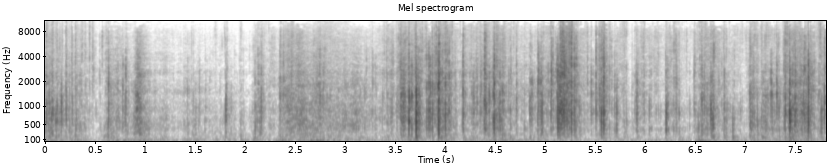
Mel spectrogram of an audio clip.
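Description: Dry soap shavings are pinched and crumbled between fingers, with pieces dropped back onto the pile. The result is a dense run of crisp, dry crinkling and crunching: quick clicks and crackles that are mostly mid and bright with almost no low end, getting louder and busier in the second half.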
